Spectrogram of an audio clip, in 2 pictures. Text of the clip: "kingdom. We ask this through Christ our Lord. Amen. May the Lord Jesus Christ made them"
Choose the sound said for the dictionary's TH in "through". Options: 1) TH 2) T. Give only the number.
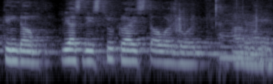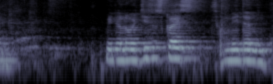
2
